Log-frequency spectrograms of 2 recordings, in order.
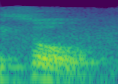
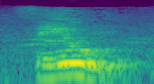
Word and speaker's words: Seoul: Most folks, myself included, still tend to say Seoul. But my father, he says Seoul, as many Europeans do.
